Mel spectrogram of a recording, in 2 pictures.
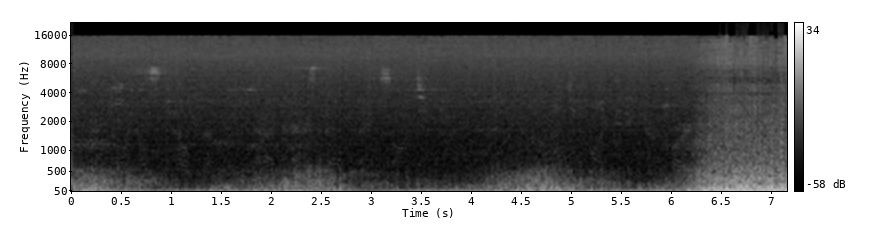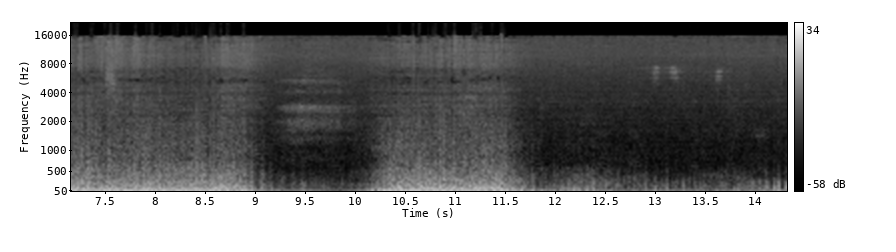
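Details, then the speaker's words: Low rumbling buzz swelling into two loud bursts, then settling; surface EMG from a homemade battery-powered amplifier device fed to a sound card during weight lifting; muscle contractions louder than at rest. "so that's uh emg device um and that's measuring the electrical activities in my muscles"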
